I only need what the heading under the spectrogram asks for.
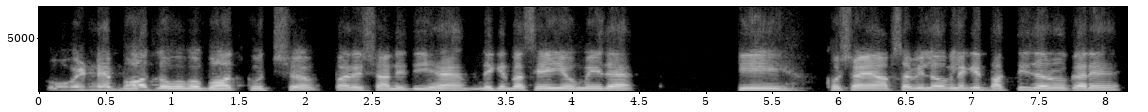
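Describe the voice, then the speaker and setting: A man with a high voice hosts a singing session on a video call. He chats in a loose, encouraging way and jokes easily with his guests. His voice sounds dry and close, with no echo. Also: little pitch movement, moderate pace, clean tone. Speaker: host of an online devotional singing session. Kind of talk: casual chat.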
